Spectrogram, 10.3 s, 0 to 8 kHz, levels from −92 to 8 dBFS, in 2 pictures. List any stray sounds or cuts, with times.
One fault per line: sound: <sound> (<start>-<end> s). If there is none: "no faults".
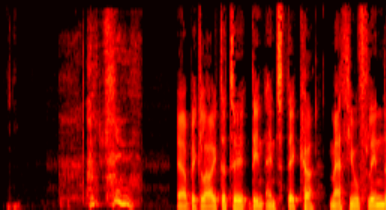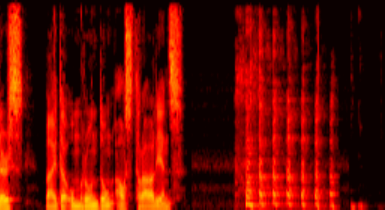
sound: sneeze (0.8-1.9 s)
sound: laugh (8.3-9.7 s)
